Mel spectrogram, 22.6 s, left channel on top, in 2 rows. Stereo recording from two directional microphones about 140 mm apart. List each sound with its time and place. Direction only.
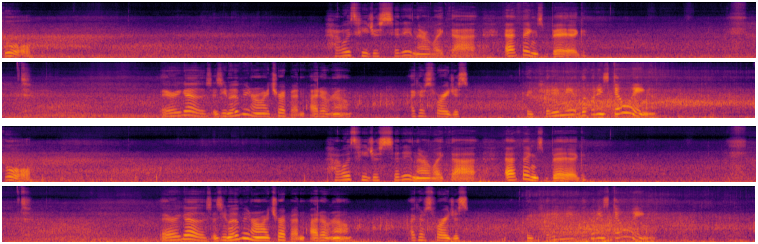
0.1 s speech: 45° right (ahead or behind)
4.9 s speech: 50° right (ahead or behind)
11.5 s vehicle: 50° right (ahead or behind)
13.7 s speech: 45° right (ahead or behind)
19.1 s speech: 25° right (ahead or behind)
